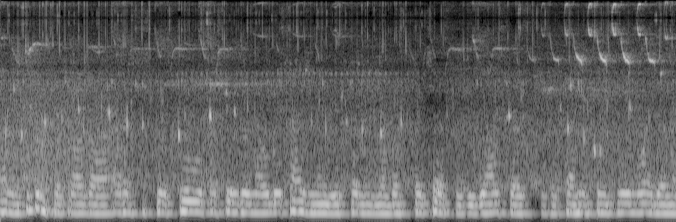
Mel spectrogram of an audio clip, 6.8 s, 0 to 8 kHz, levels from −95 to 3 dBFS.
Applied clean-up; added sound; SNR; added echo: none; Water / Bird; 8 dB; reverberation time 0.4 s.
